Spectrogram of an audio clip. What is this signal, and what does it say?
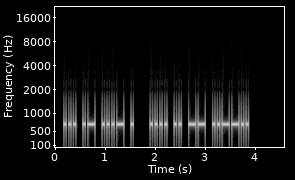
Morse code, heard as a keyed tone, about 25 wpm, 700 Hz. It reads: SAVE HIM?
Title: Sentences from Top 1100 Words 25wpm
